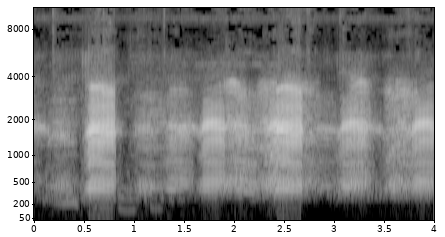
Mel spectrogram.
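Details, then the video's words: Unusual frog sounds, described as rare: slow, drawn-out harmonic croaks, each lasting about a quarter to half a second, rise and fall unevenly with deeper grunting notes between them. "Unusual sounds frogs make"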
